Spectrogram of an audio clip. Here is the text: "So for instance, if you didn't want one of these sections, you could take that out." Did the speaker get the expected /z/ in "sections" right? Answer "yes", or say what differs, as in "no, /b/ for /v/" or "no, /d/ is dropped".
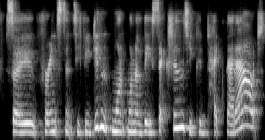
yes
